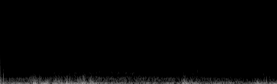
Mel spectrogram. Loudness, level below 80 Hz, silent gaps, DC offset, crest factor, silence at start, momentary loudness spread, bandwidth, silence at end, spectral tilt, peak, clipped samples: -50 LUFS; -44 dBFS; none; under 0.1%; 14 dB; 0 s; 9 LU; 2.5 kHz; 0 s; -9 dB/octave; -28 dBFS; under 0.1%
